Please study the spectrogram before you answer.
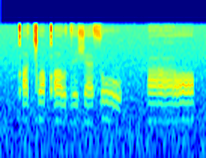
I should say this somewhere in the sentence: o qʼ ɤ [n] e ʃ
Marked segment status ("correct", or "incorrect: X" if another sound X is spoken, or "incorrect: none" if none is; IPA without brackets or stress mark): incorrect: d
